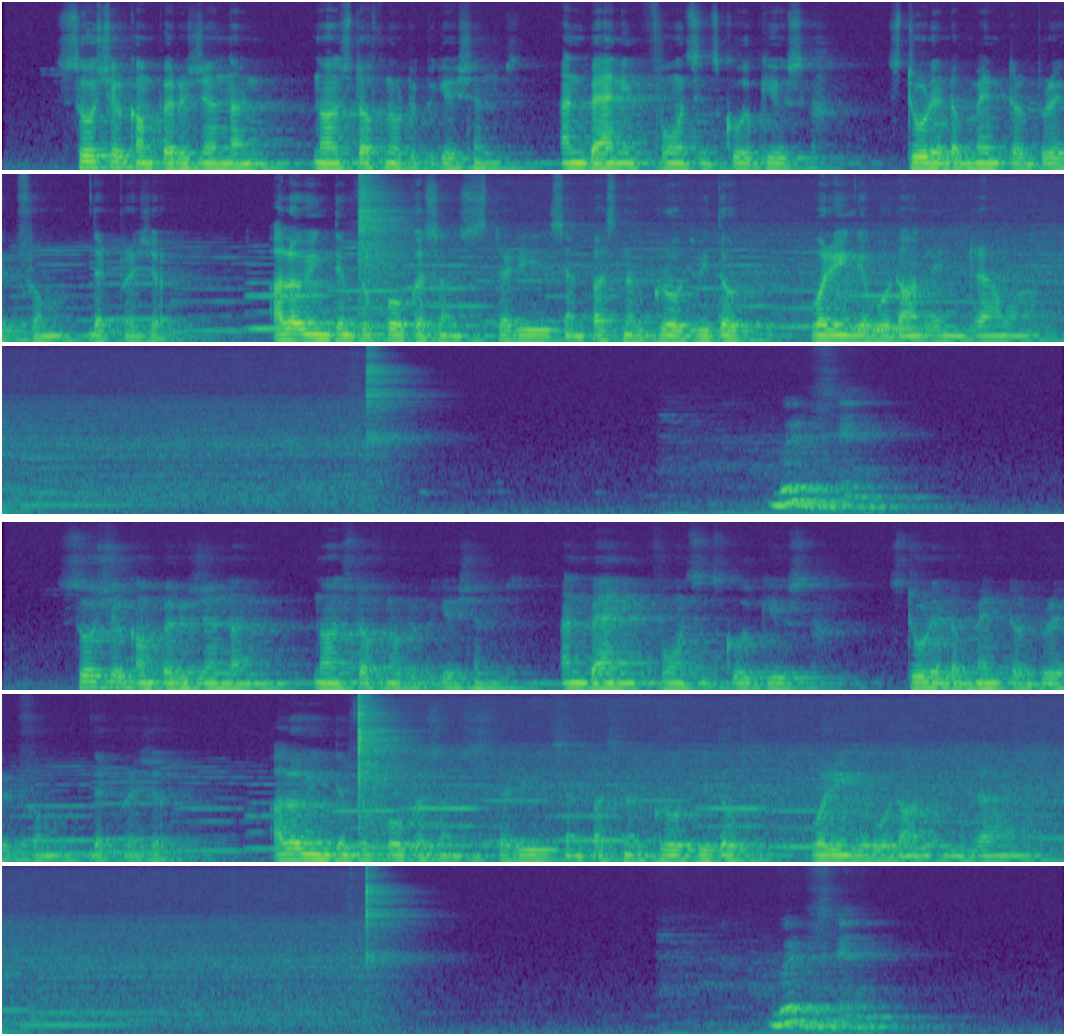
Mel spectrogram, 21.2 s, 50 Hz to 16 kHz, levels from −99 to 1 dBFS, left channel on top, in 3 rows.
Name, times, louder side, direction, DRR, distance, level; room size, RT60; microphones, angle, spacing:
voice 1, 0.4-1.8 2.1-3.3 3.7-5.5 6.0-8.2 8.9-12.0 12.5-14.0, left 3 dB, 55° left, 9 dB, 0.4 m, -25 dB
Wind instrument woodwind instrument, 7.1-15.2, left 2 dB, 70° left, 2.2 m, -41 dB
sound 1, 9.4-16.8, right 3 dB, 85° right, 1.2 m, -40 dB
voice 2, 18.5-19.9, left 1 dB, 50° right, -2 dB, 1.3 m, -32 dB
9.4 x 3.3 x 4.4 m, 1.1 s
head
